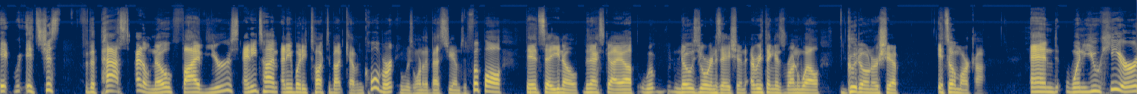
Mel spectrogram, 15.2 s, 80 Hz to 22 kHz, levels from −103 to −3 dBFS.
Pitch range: 135-175 Hz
